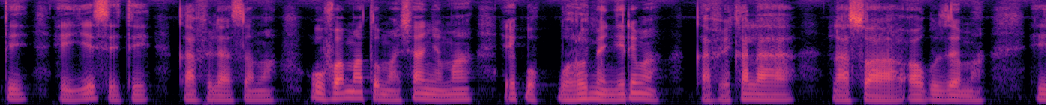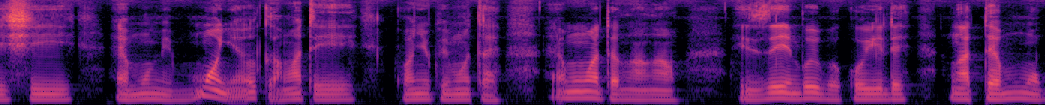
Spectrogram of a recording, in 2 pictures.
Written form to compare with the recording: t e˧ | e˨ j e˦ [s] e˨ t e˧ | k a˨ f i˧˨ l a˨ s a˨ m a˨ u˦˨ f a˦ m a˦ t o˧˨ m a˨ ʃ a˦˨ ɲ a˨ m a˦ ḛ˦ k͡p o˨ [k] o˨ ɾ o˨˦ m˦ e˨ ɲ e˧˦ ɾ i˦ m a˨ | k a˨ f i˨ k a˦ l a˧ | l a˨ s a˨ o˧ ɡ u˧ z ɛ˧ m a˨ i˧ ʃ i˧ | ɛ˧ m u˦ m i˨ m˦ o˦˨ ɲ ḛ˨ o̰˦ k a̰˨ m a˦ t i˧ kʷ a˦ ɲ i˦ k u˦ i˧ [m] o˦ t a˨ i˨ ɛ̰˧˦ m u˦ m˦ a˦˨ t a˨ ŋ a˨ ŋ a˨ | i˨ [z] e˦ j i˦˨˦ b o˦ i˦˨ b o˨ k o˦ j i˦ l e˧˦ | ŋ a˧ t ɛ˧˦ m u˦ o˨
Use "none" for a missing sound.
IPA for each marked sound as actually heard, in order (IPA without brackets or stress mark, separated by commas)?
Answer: s, k͡p, m, z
